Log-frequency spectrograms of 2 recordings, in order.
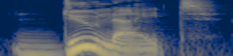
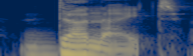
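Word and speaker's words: dunite: is a dung Hill next is do night I think that is how you say it do night or you could also just say it donite d-u-n-i-t-e noun from Circa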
